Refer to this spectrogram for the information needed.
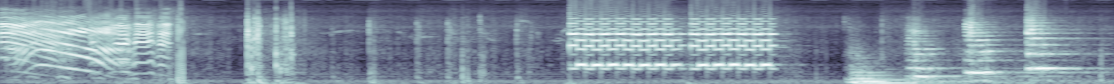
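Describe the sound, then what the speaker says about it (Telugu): A telephone rings in a Telugu movie scene: one loud burst of rapid trilling rings stands out among other brief, busy sounds before and after it. "రింగ్ అవుతుందిరా"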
